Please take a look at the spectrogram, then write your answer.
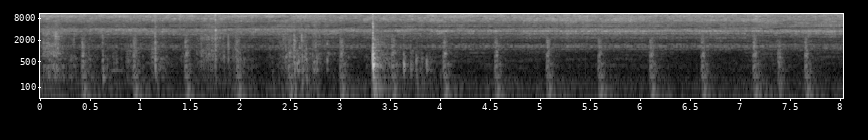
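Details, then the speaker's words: Breville espresso machine steam wand turned on with water in the tank: soft, steady steam hiss with scattered light clicks and one sharp tap, the clicking noise the owner pointed out earlier; the steam wand is flowing normally. "there's water in there pick up some water in here turn on the steamer here's the tool for it"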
